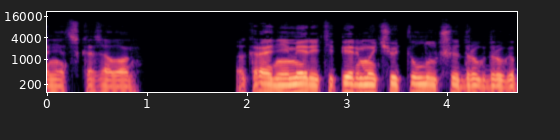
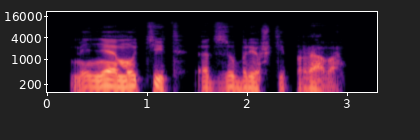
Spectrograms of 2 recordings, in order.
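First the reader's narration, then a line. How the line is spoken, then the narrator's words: Gloomy. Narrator (Russian): мрачно сказал Стоун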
